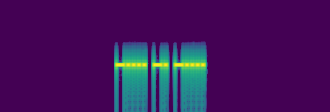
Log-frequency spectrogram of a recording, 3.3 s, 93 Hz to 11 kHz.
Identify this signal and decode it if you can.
Morse code, heard as a keyed tone, about 44 wpm, 700 Hz. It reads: 6N6
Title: All Cut Numbers - 3-Digit 45wpm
